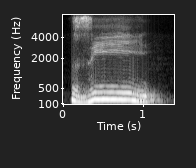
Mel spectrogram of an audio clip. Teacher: یہ زا سیٹی کے ساتھ پڑھا جاتا ہے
